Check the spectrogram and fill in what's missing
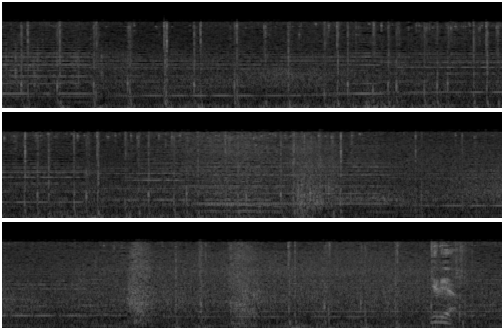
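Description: Hooves clip-clop as a horse gallops in a Witcher video game, a steady rhythmic beat under background game sounds, with a voice speaking briefly.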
